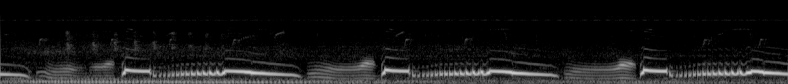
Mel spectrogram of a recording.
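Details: Vocal white ringneck dove with black collar, calling so rivals will answer: a steady series of four rolling coos, each an abrupt higher note then a long, pulsing, gradually descending purr, roughly every two and a half seconds.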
